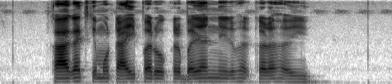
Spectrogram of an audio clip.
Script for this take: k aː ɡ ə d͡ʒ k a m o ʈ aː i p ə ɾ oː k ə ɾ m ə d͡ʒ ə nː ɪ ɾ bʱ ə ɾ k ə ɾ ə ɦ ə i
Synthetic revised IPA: k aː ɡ ə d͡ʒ k e m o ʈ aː i p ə ɾ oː k ə ɾ b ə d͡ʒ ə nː ɪ ɾ bʱ ə ɾ k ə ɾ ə ɦ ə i

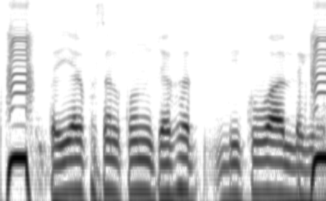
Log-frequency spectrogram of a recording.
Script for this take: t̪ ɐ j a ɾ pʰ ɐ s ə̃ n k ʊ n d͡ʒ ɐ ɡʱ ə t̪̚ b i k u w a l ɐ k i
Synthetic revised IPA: t̪ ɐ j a ɾ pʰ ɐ s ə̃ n k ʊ n d͡ʒ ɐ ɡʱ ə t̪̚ b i k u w a l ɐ ɡ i

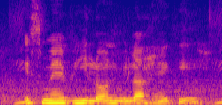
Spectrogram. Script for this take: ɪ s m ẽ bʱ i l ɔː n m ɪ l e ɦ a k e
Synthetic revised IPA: ɪ s m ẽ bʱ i l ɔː n m ɪ l a ɦ ɛ k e

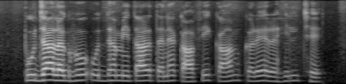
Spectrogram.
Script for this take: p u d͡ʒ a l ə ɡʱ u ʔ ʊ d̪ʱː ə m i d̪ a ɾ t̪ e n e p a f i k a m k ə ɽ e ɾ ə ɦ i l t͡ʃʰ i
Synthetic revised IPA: p u d͡ʒ a l ə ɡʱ u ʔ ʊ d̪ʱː ə m i t̪ a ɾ t̪ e n e k a f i k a m k ə ɾ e ɾ ə ɦ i l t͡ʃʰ e

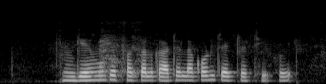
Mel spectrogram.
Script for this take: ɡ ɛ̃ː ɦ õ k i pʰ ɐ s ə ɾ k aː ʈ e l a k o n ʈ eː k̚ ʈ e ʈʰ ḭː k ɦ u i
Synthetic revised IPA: ɡ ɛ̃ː ɦ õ k e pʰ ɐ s ə l k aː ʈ e l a k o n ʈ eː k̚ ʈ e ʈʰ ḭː k ɦ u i

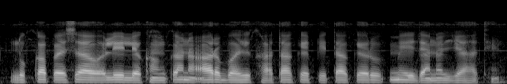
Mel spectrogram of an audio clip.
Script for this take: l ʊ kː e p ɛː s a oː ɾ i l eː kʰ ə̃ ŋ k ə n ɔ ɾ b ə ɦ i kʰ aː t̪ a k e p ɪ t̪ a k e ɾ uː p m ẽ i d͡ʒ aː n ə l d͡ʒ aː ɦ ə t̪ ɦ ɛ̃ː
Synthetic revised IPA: l ʊ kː a p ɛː s a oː l i l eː kʰ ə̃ ŋ k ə n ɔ ɾ b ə ɦ i kʰ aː t̪ a k e p ɪ t̪ a k e ɾ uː p m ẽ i d͡ʒ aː n ə l d͡ʒ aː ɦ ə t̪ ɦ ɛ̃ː

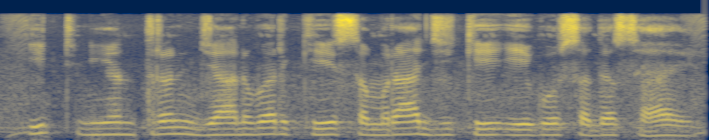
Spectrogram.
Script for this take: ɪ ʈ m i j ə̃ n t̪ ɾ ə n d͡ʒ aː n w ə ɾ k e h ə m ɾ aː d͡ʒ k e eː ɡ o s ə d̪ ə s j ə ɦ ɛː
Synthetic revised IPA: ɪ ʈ n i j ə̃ n t̪ ɾ ə n d͡ʒ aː n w ə ɾ k e s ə m ɾ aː d͡ʒ k e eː ɡ o s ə d̪ ə s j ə ɦ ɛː

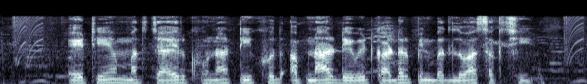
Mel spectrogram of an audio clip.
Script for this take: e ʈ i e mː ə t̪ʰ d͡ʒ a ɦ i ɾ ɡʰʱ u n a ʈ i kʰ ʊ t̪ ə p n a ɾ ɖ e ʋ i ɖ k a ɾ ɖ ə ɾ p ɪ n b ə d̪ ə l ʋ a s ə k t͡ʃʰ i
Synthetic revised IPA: e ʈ i e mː ə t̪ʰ d͡ʒ a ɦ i ɾ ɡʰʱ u n a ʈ i kʰ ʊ d̪ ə p n a ɾ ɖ e ʋ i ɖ k a ɾ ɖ ə ɾ p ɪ n b ə d̪ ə l ʋ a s ə k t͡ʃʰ i

